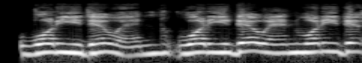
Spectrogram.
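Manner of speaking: toned-down scolding shriek, mock screaming. Retelling being woken in a closet by someone: imitating someone screaming. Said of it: "she started screaming at me".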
